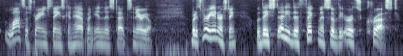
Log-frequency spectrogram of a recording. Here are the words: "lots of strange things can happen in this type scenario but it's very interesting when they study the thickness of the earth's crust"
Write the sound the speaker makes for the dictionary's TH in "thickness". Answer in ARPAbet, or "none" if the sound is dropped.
TH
